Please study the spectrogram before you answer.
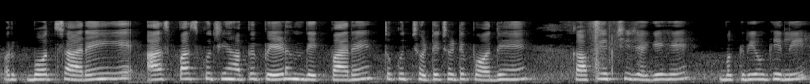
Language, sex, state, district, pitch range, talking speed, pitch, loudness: Hindi, male, Rajasthan, Jaipur, 225-255 Hz, 220 wpm, 235 Hz, -17 LUFS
